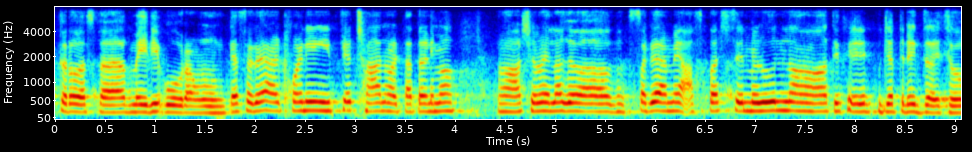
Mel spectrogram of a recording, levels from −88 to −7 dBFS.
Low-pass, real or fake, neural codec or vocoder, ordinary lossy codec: 7.2 kHz; fake; codec, 16 kHz, 1 kbps, FunCodec, trained on Chinese and English, 50 frames a second; Opus, 16 kbps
